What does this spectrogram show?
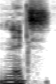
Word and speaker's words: NXIVM: Next NXIVM.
